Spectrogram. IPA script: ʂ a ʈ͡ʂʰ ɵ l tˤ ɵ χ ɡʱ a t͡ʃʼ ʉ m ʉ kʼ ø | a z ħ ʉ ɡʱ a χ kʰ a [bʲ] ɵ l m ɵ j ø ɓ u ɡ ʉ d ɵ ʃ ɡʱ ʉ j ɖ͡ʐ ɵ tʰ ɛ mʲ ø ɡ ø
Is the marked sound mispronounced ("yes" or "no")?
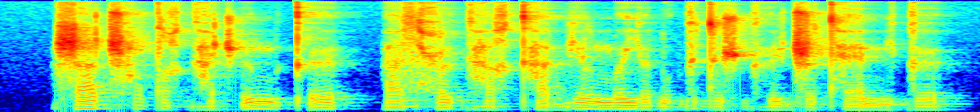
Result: no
